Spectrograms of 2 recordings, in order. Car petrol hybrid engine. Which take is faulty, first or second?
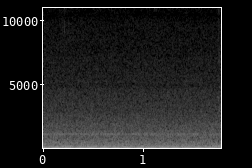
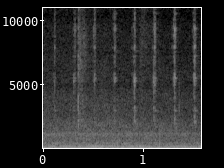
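second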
